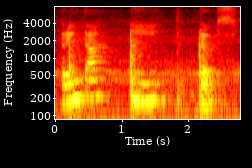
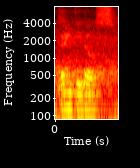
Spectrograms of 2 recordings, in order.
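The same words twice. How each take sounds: First: The three words are said slowly and separately. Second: The three words are run together quickly. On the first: The speaker calls it wrong. "it's actually three separate words. ... nobody says it like that" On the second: The speaker calls it right. "It's treinta y dos"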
